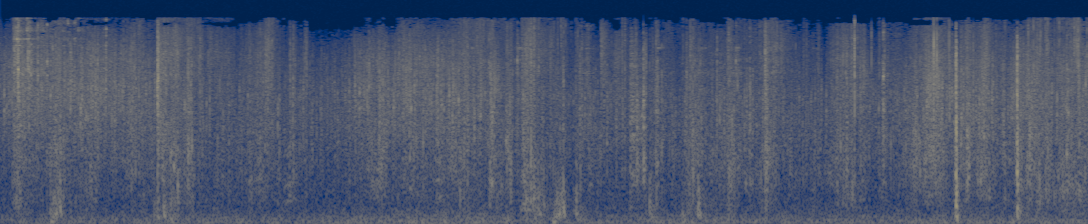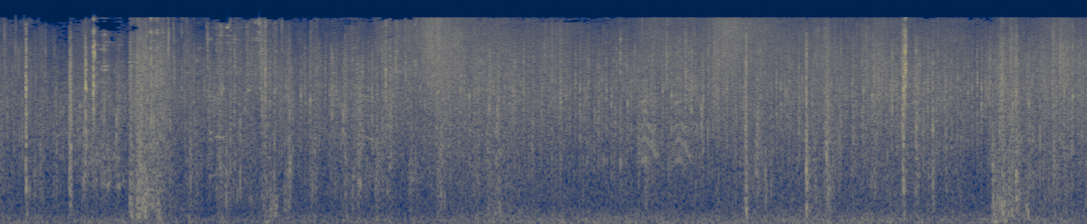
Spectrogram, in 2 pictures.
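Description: Footsteps tread on grass and dirt.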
